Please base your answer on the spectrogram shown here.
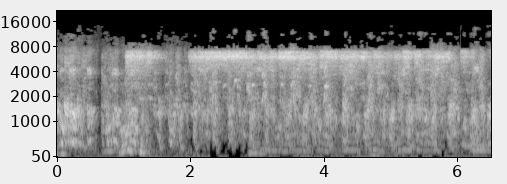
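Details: Chukar partridge at Mazıdağı, Mardin, recorded in 2018, giving rapid, clucking chuck notes in a dense, continuous run over a steady high hiss.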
